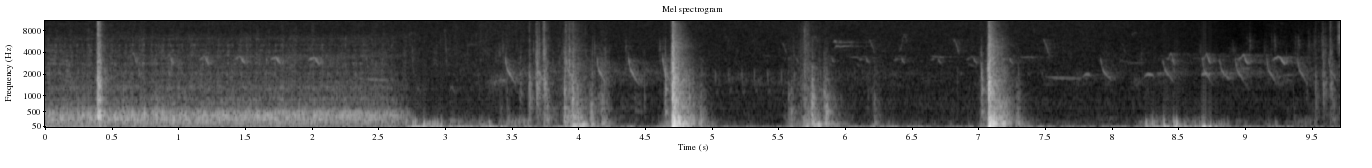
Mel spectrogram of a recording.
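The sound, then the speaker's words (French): A refrigerator door opens with a low hum that cuts out, followed by several sharp clunks and knocks as food is taken out, while faint birds chirp in the background. “Ça, c'est le bruit du frigo qu'on ouvre euh, de très très nombreuses fois par jour.”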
